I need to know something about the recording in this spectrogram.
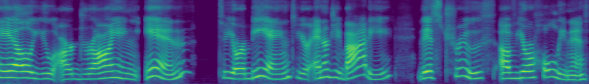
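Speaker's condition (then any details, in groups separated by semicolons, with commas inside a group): No condition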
